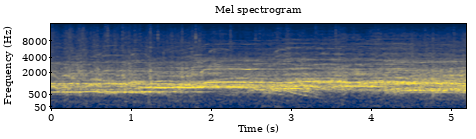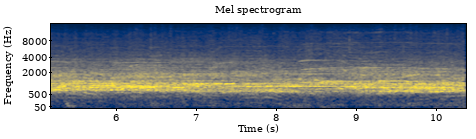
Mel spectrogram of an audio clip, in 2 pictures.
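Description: A large audience cheers and whoops loudly.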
